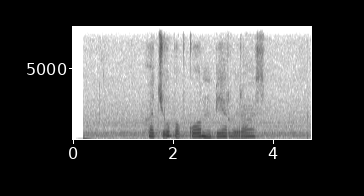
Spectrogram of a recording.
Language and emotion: Russian, sad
